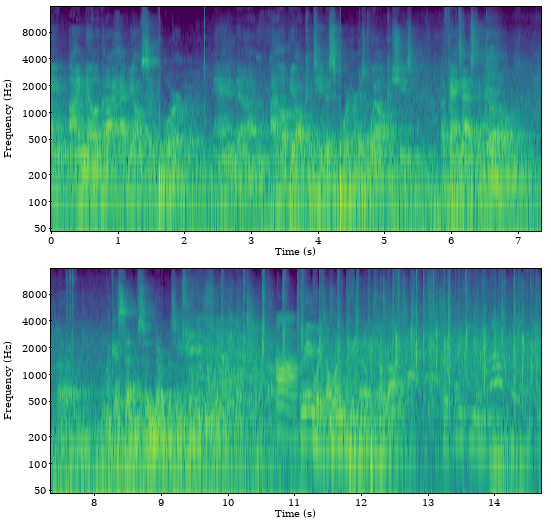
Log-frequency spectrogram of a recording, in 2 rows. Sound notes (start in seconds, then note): 10.1 applauds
